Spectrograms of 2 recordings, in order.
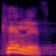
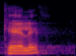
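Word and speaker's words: כלב: el nombre del perro se pronuncia diferente Pero se escribe igual calb es para el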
